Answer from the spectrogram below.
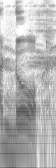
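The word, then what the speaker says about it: dough: इसमें भी आपका ओ यू जी एच आया है। तो ये हो जाएगा आपका डो क्या? डो।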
